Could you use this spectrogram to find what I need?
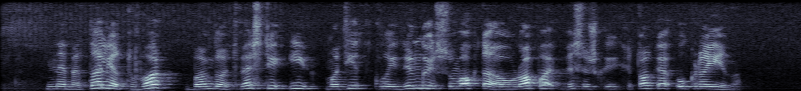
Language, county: Lithuanian, Vilnius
